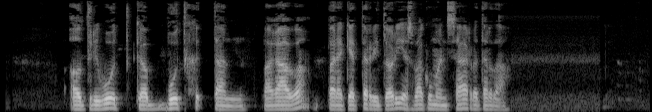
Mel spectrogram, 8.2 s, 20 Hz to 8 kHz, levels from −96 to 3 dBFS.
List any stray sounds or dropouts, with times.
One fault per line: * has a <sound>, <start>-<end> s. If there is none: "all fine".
all fine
